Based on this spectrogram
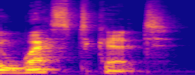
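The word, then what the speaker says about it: waistcoat: like that but also the way everyone pronounces the word waste coat in this thing they say West cut so it's very very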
